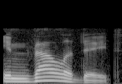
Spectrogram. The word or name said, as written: invalidate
